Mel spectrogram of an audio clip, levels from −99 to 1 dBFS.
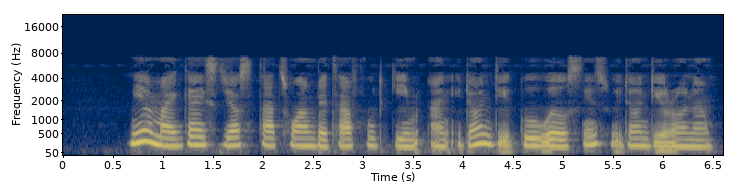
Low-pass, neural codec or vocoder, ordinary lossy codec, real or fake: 7.2 kHz; none; MP3, 48 kbps; real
